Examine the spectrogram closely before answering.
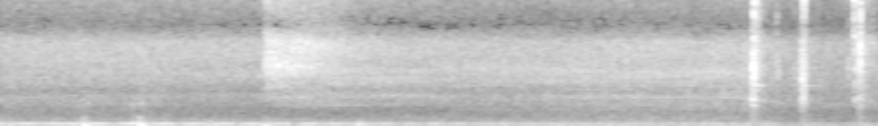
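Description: Level-crossing barrier mechanism humming steadily as the barrier arms rise, with a few low knocks from the departing train about a second in. Three sharp clicks near the end as the barriers come up.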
